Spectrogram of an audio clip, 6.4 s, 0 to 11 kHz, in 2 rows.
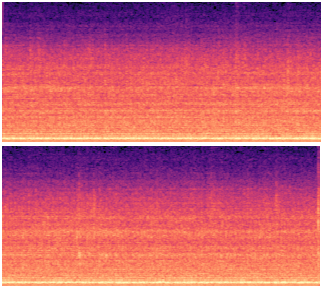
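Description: Harbor Freight 34706 wood lathe running at a steady speed, spinning a wooden workpiece held in a Nova chuck; its motor and drive hum evenly at one pitch throughout.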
